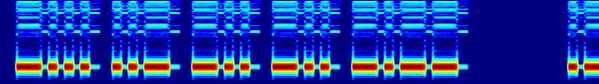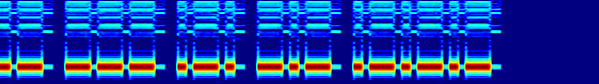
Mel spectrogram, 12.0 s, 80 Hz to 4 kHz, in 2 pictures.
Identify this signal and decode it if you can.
Morse code, heard as a keyed tone, about 15 wpm, 550 Hz. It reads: BUDDY WORK.
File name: n6tt p1 15C13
